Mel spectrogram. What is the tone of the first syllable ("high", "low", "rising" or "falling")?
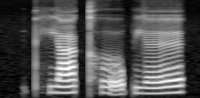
rising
